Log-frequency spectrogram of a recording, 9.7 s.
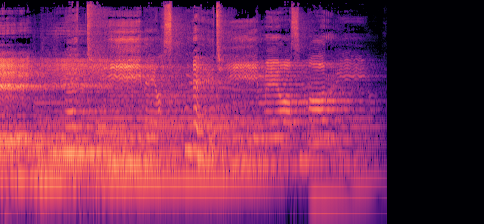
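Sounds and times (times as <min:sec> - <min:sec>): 
sacred music piece: 0:00.0 - 0:07.8.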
